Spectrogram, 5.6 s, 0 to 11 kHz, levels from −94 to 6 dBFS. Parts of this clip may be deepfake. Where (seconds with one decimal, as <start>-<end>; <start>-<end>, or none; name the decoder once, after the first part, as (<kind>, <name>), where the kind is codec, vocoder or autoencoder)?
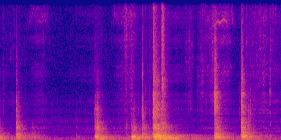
none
